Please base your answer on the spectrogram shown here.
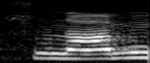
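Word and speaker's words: tsunami: 30 से जब क्रिकेट यहां साइलेंट होता है और इसका उच्चारण यहां सुनामी होता है thuan47 कम नहीं बल्कि इसका उच्चारण सुनामी है और इसका मतलब होता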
